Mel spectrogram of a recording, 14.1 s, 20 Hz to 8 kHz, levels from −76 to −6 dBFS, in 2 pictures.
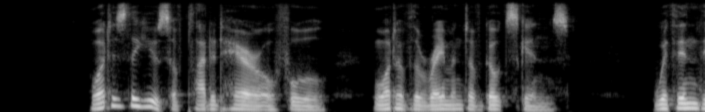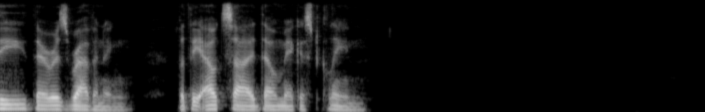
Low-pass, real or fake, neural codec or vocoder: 7.2 kHz; real; none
